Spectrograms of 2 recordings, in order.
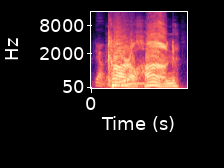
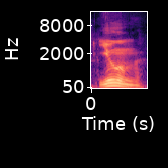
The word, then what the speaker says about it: Jung: basically those guys philosophies Carl Carl Jung Yeah Carl hung what hung what what Yung Carl Yung if she were a president she'd be babraham Lincoln Yun you know Yun Abraham lincol it is Young I know I know yeah they call they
